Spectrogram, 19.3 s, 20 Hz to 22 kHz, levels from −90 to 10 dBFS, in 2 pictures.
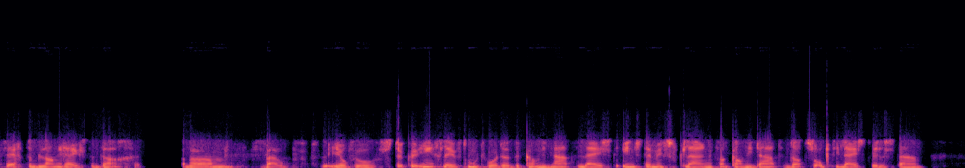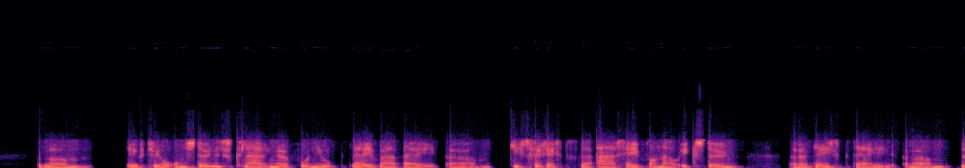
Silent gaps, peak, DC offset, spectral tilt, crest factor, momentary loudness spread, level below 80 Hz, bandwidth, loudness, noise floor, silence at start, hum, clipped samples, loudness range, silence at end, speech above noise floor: none; -6 dBFS; under 0.1%; -8 dB/octave; 20 dB; 7 LU; -70 dBFS; 4.9 kHz; -25 LUFS; -74 dBFS; 0.05 s; none; under 0.1%; 3 LU; 0 s; 49 dB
